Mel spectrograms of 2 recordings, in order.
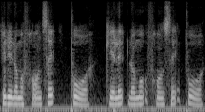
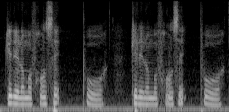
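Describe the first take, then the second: No difference in how they are said.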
